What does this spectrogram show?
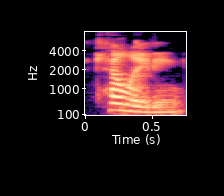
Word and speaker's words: chelating: with chelating agents apologize that's actually pronounced chelating agents and they're binding um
